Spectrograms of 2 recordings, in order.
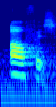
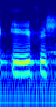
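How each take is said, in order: First: The article is said as a short 'uh'. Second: The article is said as a full 'ay'. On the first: The speaker calls it right. "यहाँ मैंने इसको अ बोला है" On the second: The speaker calls it wrong. "ए fish नहीं कहा"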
